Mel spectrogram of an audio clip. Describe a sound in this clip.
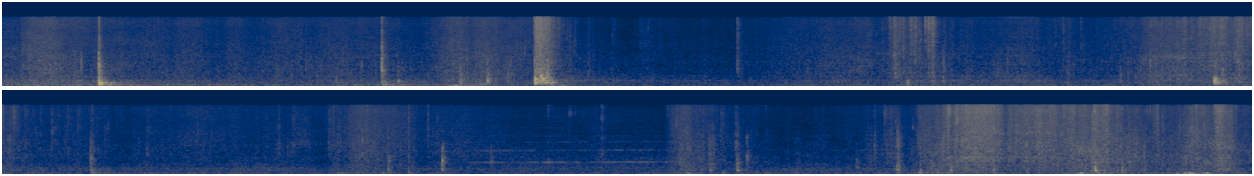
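Footsteps scuff on a hard floor.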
